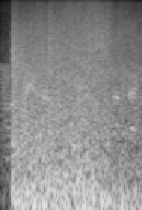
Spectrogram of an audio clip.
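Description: A sudden loud blast from modded GTA San Andreas explosion effects, erupting abruptly after a short silence and then rolling on as a dense, sustained rumble for the rest of the clip.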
